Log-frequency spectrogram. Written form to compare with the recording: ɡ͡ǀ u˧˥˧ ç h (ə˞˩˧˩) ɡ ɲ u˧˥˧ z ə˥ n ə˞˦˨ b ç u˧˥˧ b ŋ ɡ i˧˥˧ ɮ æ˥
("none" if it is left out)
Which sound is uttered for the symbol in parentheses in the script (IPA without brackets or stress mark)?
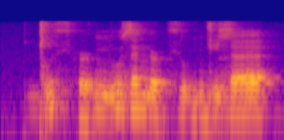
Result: ə˞˨˩˦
